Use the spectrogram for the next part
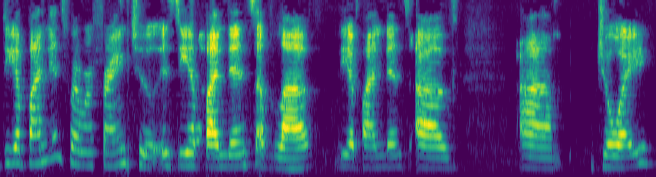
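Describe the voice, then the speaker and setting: Animated woman podcast host. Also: medium pitch, a little slow, poor audio. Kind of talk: conversational interview.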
